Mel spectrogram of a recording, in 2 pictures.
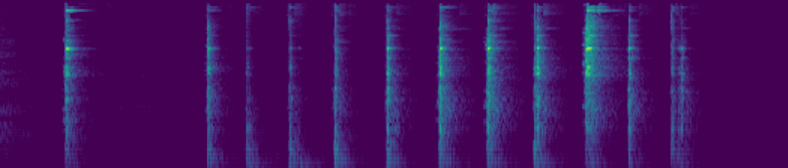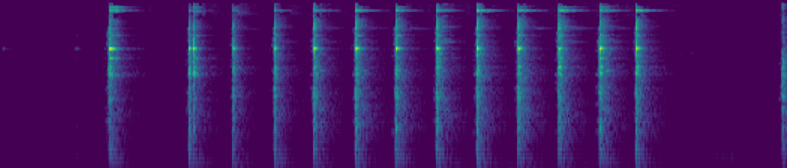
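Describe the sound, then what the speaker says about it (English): Two bursts of sharp metallic hammer strikes on a wire loop, about eight then fourteen blows, struck at a steady, fairly quick rhythm with a brief pause between the runs. "now let's hammer the loop"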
